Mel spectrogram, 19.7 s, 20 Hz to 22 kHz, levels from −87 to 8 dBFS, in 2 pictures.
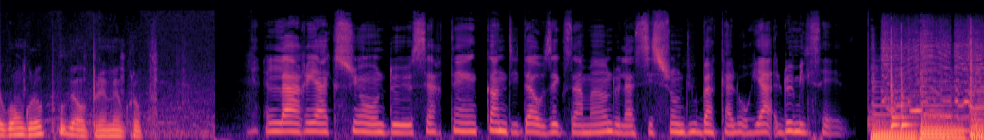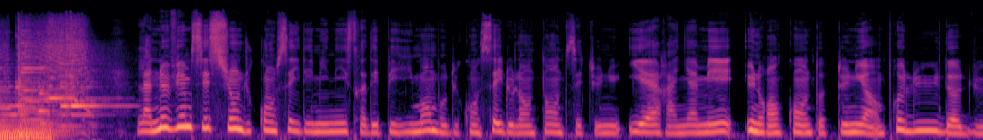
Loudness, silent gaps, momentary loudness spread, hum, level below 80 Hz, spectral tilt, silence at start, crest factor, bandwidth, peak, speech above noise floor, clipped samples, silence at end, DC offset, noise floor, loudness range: -25 LUFS; none; 12 LU; none; -34 dBFS; -6 dB/octave; 0 s; 18 dB; 16.5 kHz; -6 dBFS; 23 dB; under 0.1%; 0 s; under 0.1%; -48 dBFS; 8 LU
